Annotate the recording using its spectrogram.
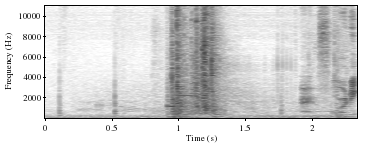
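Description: A wooden door swings open with a knock.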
